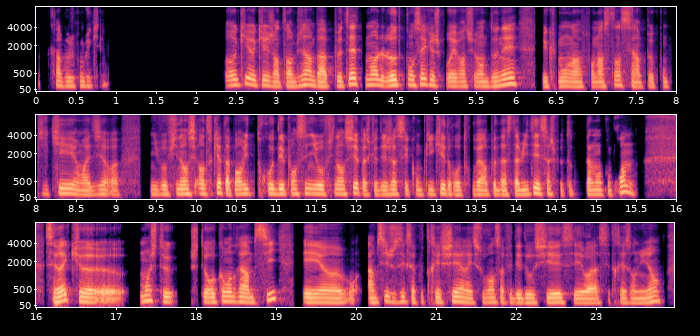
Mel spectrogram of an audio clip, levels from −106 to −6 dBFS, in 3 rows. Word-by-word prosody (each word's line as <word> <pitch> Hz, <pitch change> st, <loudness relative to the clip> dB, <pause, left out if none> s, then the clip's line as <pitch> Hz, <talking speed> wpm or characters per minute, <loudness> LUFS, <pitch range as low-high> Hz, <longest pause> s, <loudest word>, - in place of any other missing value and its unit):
C'est -, -, -7 dB
un 125 Hz, -, -1 dB
peu 120 Hz, 0 st, -4 dB
compliqué. 125 Hz, +3 st, -9 dB, 1.5 s
OK, 145 Hz, +3 st, -2 dB
OK, 140 Hz, 0 st, -1 dB
j'entends 115 Hz, -1 st, 0 dB
bien 145 Hz, +4 st, +1 dB
bah, 115 Hz, -3 st, +3 dB
peut-être 125 Hz, +9 st, +1 dB
moi, 150 Hz, 0 st, +3 dB
l'autre 140 Hz, +1 st, +3 dB
conseil 150 Hz, +2 st, 0 dB
que 140 Hz, -3 st, 0 dB
je 130 Hz, -, -8 dB
pourrais 120 Hz, -3 st, 0 dB
éventuellement 120 Hz, 0 st, -2 dB
te -, -, -7 dB
donner, 155 Hz, +8 st, +2 dB, 0.3 s
vu 115 Hz, -, -3 dB
que 115 Hz, -, -11 dB
bon 120 Hz, 0 st, -1 dB
là, 110 Hz, 0 st, +1 dB
pour 115 Hz, +1 st, -6 dB
l'instant 115 Hz, +5 st, -2 dB
c'est 130 Hz, -4 st, -4 dB
un 115 Hz, -, -1 dB
peu 110 Hz, +1 st, -7 dB
compliqué 120 Hz, +4 st, -3 dB
on 110 Hz, -, -2 dB
va 105 Hz, 0 st, +1 dB
dire 110 Hz, -1 st, -3 dB, 0.4 s
niveau 120 Hz, 0 st, -2 dB
financier 125 Hz, +2 st, +1 dB
en 135 Hz, -, +3 dB
tout 130 Hz, -, -6 dB
cas 150 Hz, -, +3 dB
tu -, -, -9 dB
as -, -, +6 dB
pas 120 Hz, -, +2 dB
envie 130 Hz, +1 st, +2 dB
de -, -, -18 dB
trop 130 Hz, 0 st, 0 dB
dépenser 125 Hz, +1 st, 0 dB
niveau 125 Hz, -2 st, +3 dB
financier 125 Hz, +3 st, 0 dB
parce 115 Hz, -4 st, -3 dB
que 115 Hz, -, -3 dB
déjà 115 Hz, +2 st, 0 dB
c'est 115 Hz, -1 st, -4 dB
compliqué 115 Hz, +3 st, -2 dB
de 120 Hz, -, -1 dB
retrouver 110 Hz, +1 st, -1 dB
un 110 Hz, -1 st, +1 dB
peu 110 Hz, -, -2 dB
de 110 Hz, -, -4 dB
la 105 Hz, -, +3 dB
stabilité, 115 Hz, +6 st, +2 dB
ça, 130 Hz, -1 st, -2 dB
je 120 Hz, -, -6 dB
peux -, -, -8 dB
totalement 115 Hz, -1 st, -2 dB
comprendre. 145 Hz, +9 st, -1 dB, 0.6 s
C'est -, -, +1 dB
vrai 145 Hz, +6 st, +7 dB
que 125 Hz, -6 st, +3 dB, 0.2 s
moi, 145 Hz, +4 st, +2 dB
je 155 Hz, -1 st, -1 dB
te 125 Hz, -3 st, 0 dB, 0.2 s
je -, -, -7 dB
te -, -, -1 dB
recommanderais 130 Hz, +1 st, +2 dB
un 120 Hz, -1 st, +5 dB
psy 170 Hz, -, +1 dB, 0.3 s
et 115 Hz, -1 st, +4 dB
heu, 110 Hz, -1 st, +3 dB
bon, -, -, -5 dB
un 115 Hz, -, +3 dB
psy 115 Hz, +5 st, -1 dB
je 125 Hz, -, -2 dB
sais 125 Hz, +3 st, -2 dB
que 125 Hz, -, -5 dB
ça 120 Hz, -, -1 dB
coûte -, -, -13 dB
très 120 Hz, -, -2 dB
cher 125 Hz, +1 st, +2 dB
et 105 Hz, -, +1 dB
souvent 120 Hz, +2 st, -2 dB
ça 115 Hz, -, -2 dB
fait 110 Hz, +1 st, -7 dB
des 110 Hz, 0 st, 0 dB
dossiers, 115 Hz, +2 st, +2 dB
c'est 105 Hz, -3 st, -2 dB
voilà, 105 Hz, 0 st, +4 dB
c'est 105 Hz, -, -11 dB
très 110 Hz, 0 st, -4 dB
ennuyant. 115 Hz, +7 st, 0 dB
120 Hz, 245 wpm, -23 LUFS, 115-135 Hz, 1.5 s, vrai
